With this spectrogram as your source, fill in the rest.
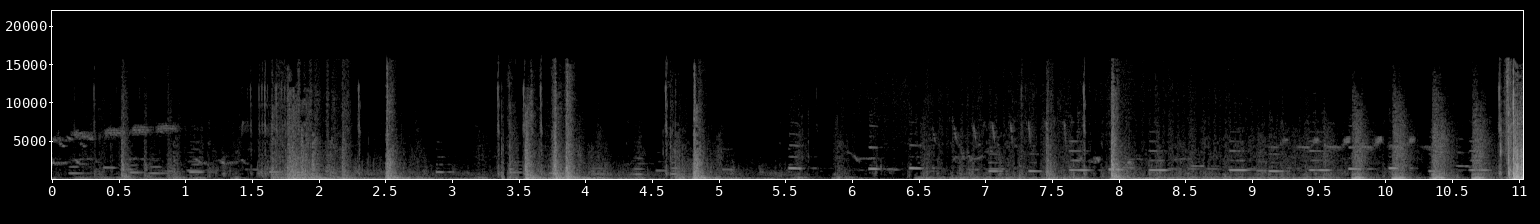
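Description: Cannon and musket fire from Holdfast: Nations At War: scattered sharp reports crack out irregularly, some sharp and near, others duller, quickening into a ragged ripple of shots near the end over a low background hum.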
